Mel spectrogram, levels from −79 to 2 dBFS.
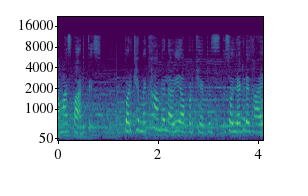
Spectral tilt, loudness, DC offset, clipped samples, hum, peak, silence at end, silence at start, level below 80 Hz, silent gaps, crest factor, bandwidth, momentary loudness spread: -4.5 dB/octave; -24 LUFS; under 0.1%; under 0.1%; none; -6 dBFS; 0 s; 0 s; -66 dBFS; none; 20 dB; 13 kHz; 12 LU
